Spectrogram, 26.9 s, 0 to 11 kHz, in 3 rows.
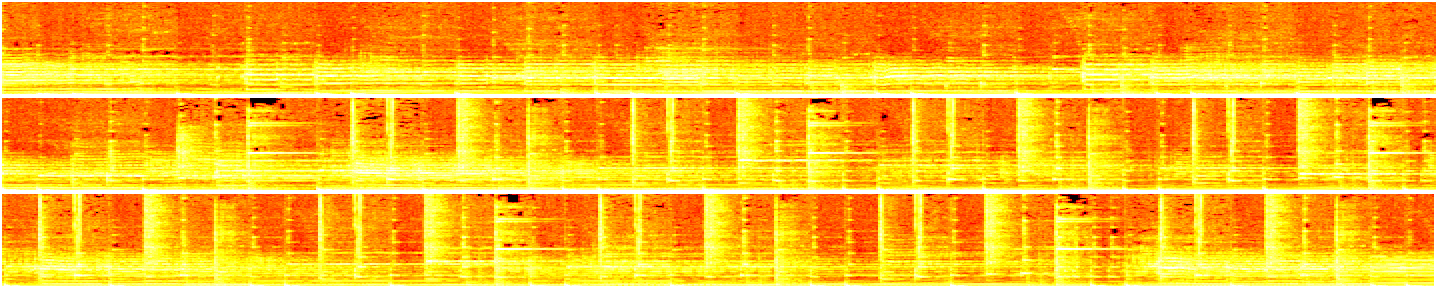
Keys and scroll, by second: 0.9 typing, 2.8-4.1 typing, 5.7 super+d, 10.8 Down, 10.9 Down, 11.0 Down, 11.1 Down, 11.2 Down, 12.8 Right, 13.1 typing, 18.3 super+d.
